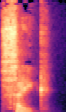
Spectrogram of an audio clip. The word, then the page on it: sake: British English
